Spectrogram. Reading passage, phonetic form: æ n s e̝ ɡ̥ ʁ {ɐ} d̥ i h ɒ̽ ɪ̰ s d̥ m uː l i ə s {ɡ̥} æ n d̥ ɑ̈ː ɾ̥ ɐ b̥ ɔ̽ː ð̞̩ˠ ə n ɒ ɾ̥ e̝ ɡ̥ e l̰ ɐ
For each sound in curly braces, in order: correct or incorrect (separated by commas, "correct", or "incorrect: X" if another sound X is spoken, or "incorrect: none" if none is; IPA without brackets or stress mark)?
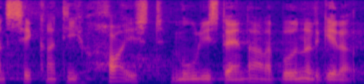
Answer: correct, incorrect: d̥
